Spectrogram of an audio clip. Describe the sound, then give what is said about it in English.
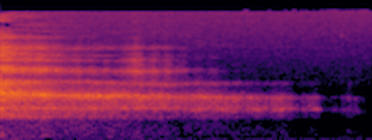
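A deep breath drawn out as a long, soft, breathy exhale that slowly fades away over about three seconds. “And if you're ready, Let's take a deep breath.”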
